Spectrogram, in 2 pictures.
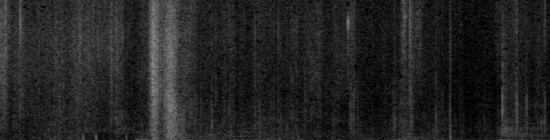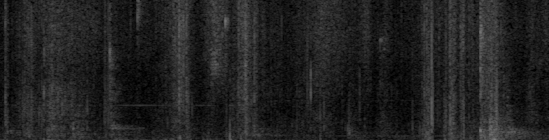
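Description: A man clambering up out of a tight opening among pipes and steel, his shoes and hands knocking and scuffing against the metal and his clothes rubbing. The loudest knock comes about a second in, with lighter ones scattered after it.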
